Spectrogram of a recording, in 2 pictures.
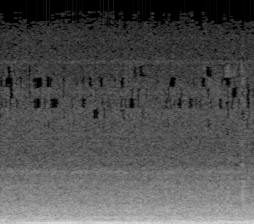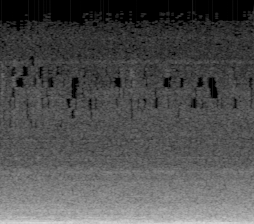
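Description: Aircraft engines hum low and steadily.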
